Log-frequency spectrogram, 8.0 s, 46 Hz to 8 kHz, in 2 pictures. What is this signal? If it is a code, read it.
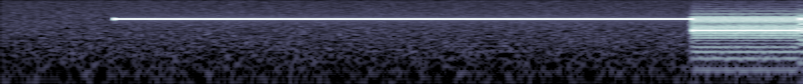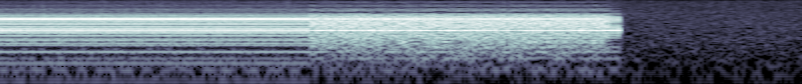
Cassette data (Kansas City type), 1200 baud, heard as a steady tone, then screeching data.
